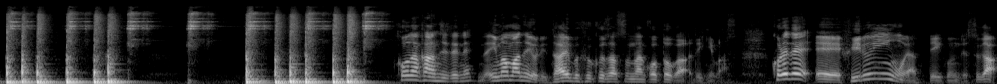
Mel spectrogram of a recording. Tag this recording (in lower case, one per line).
playing tambourine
